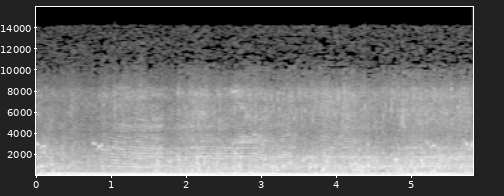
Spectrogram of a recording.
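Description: A fishing boat engine drones steadily while shifting into high gear on the water, a constant low hum with layered harmonic tones beneath splashing hull noise, fairly close and unbroken, with no talk.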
